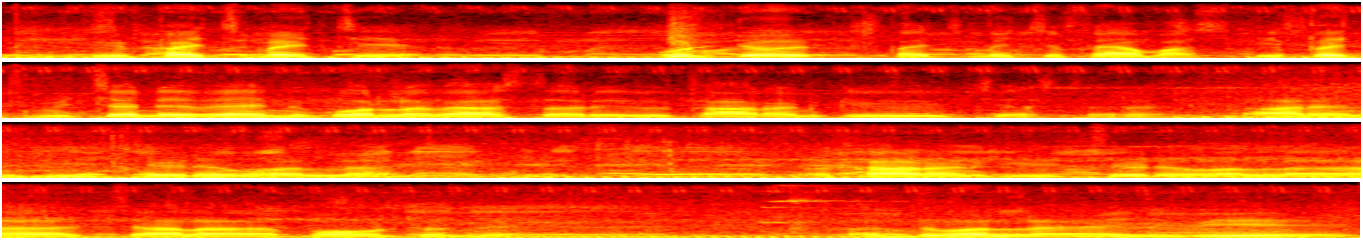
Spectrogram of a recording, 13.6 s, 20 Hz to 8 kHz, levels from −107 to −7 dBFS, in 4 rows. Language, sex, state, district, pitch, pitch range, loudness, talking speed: Telugu, male, Andhra Pradesh, Srikakulam, 145 Hz, 140-155 Hz, -23 LUFS, 115 wpm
